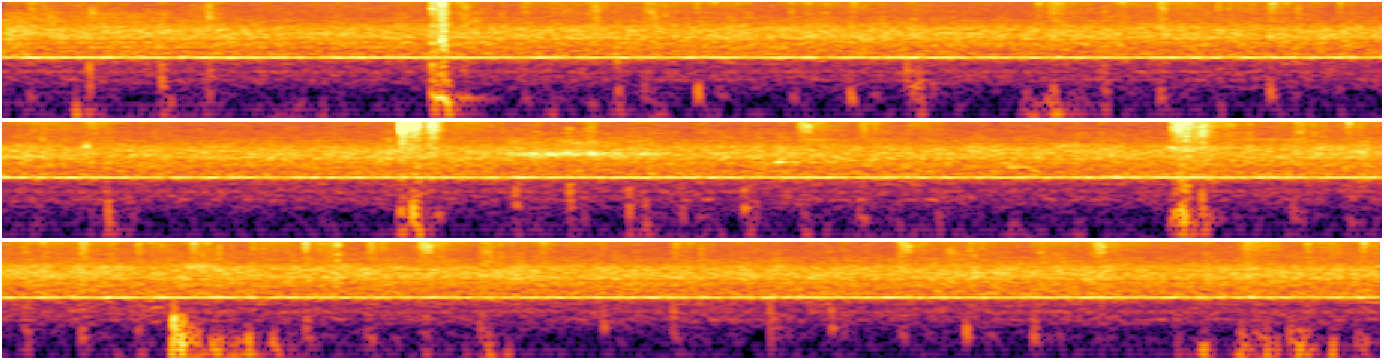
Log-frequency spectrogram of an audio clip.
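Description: Footsteps patter quickly over dirt and grass.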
